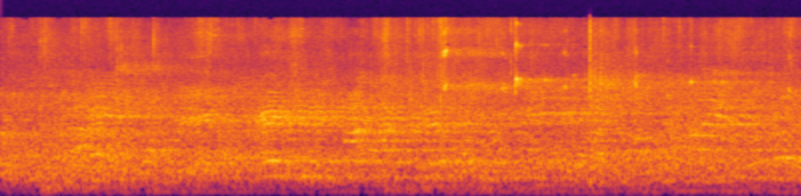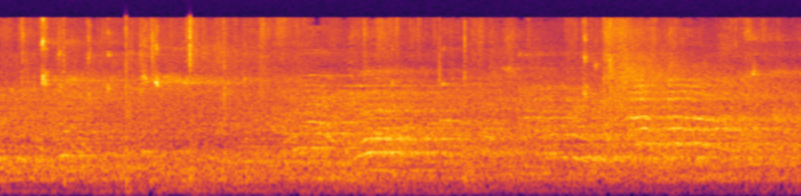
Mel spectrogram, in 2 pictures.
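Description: A futsal ball being kicked and bouncing on a hard indoor court, with players shouting and spectators chattering, all echoing in a large hall.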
